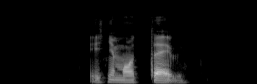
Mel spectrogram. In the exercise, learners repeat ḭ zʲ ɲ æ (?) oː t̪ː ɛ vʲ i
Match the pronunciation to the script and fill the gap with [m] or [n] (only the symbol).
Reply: m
